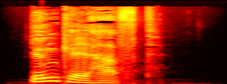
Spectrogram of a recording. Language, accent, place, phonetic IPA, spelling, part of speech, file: German, Germany, Berlin, [ˈdʏŋkl̩haft], dünkelhaft, adjective, De-dünkelhaft.ogg
- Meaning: 1. snobbish (considering others as socially or morally inferior) 2. smug, vainglorious, arrogant (considering others as personally inferior)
